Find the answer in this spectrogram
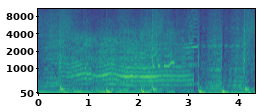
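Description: Electronic dance music with heavy drum hits. For about three seconds a BMW E36 rally car is heard over it as it corners, a wavering held engine and tyre sound that cuts off abruptly near the end.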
